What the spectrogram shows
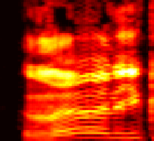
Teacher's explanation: ذالک، ذال پر کرا زبر ہے تو ذال کو 1 الف کے مقدار کھینچ کر پڑھیں گے۔ لام اور کاف پر صرف زبر یا زیر ہے تو فوراً ادا کریں گے۔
